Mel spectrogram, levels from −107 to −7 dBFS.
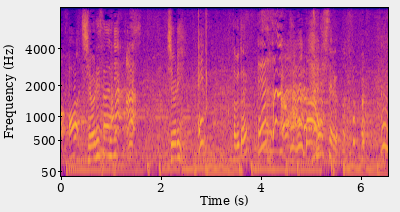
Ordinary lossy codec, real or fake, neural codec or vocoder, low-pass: none; real; none; none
